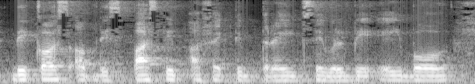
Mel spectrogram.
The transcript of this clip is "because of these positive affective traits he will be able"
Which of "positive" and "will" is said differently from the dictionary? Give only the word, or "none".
positive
